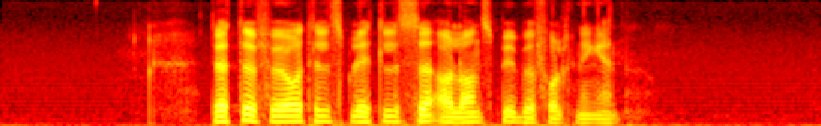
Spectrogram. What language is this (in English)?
Norwegian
